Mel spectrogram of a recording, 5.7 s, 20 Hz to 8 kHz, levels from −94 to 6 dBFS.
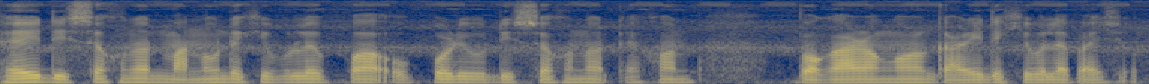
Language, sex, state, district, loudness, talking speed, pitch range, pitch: Assamese, male, Assam, Hailakandi, -22 LUFS, 135 wpm, 95-105 Hz, 100 Hz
